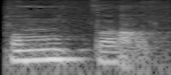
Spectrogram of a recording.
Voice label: "pamutaat", karuk

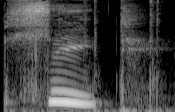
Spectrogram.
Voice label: "siit", karuk

